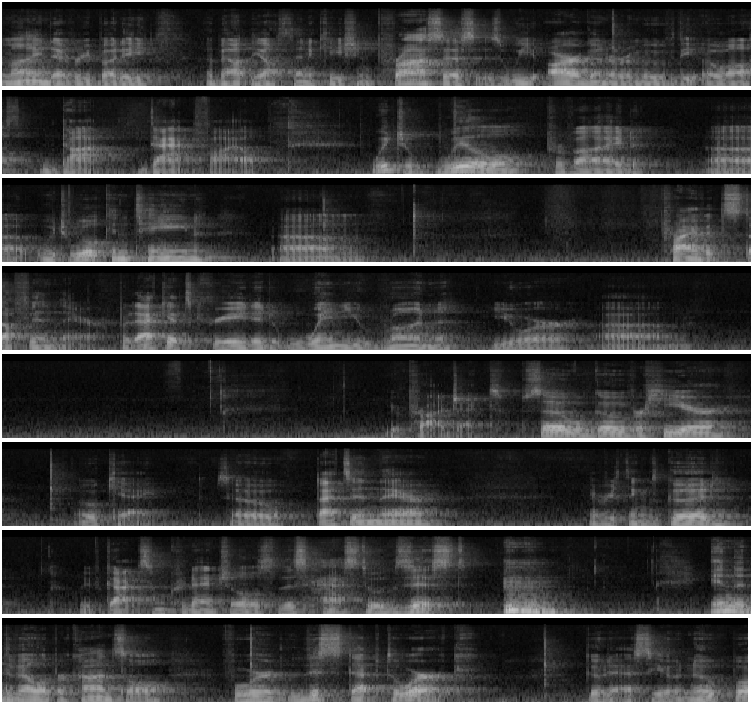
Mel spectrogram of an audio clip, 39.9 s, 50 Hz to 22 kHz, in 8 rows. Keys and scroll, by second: 8.0 super+BackSpace.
